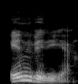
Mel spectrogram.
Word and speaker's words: Nvidia: let's see I think Jensen hang says it's pronounced Nvidia well there we go yeah I what did I say Nvidia I I don't know what I said but Nvidia for sure yeah it's definitely you know and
